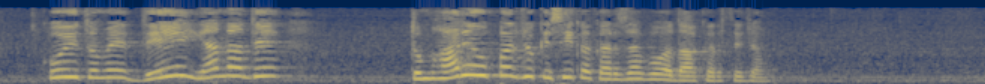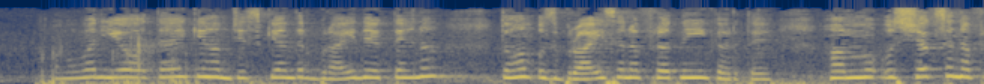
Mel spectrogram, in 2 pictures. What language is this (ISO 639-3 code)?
urd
